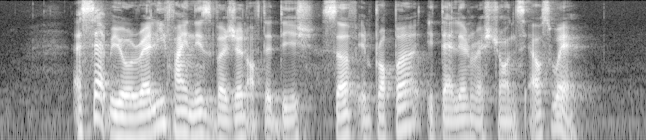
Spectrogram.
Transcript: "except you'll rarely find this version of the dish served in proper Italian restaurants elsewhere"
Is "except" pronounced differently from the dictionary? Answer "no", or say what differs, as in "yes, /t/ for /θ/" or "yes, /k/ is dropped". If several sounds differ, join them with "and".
yes, /k/ is dropped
